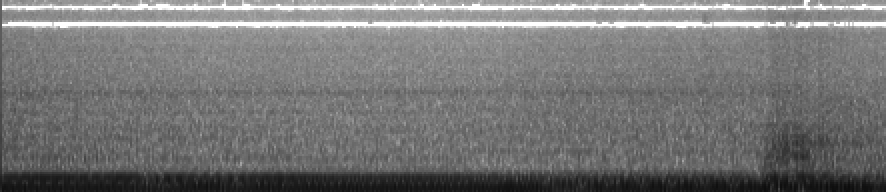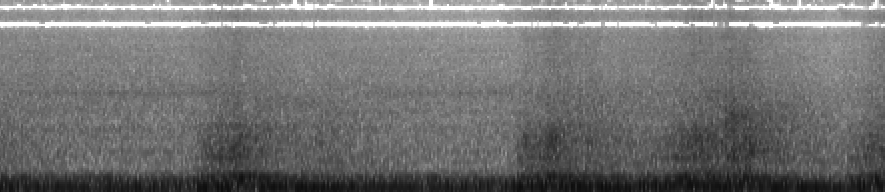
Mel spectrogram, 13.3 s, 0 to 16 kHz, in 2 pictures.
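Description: Brabus 800 G-Class's twin-turbo 4.0-litre V8 idling with a steady low rumble, then revved in a series of short blips, one every one to two seconds, from about six seconds in.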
